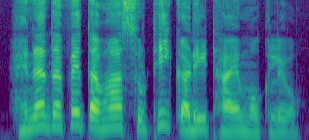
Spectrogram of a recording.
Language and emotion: Sindhi, neutral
